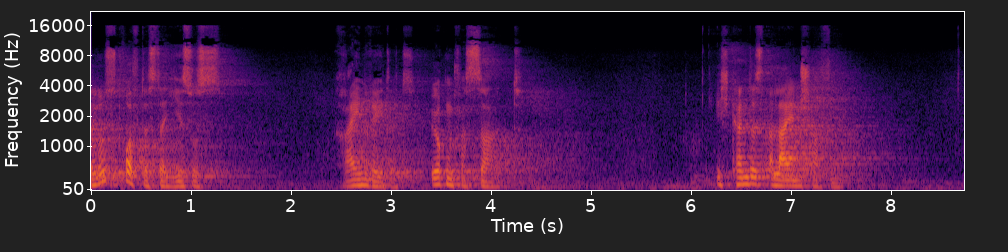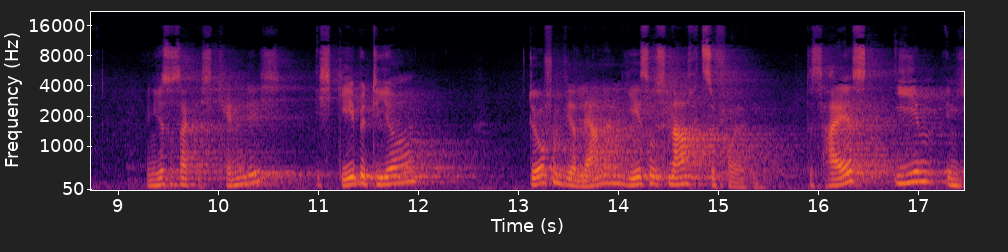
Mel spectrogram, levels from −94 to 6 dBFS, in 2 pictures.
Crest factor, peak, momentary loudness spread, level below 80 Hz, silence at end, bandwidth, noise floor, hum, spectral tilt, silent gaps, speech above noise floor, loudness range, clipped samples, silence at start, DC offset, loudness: 20 dB; -10 dBFS; 18 LU; -62 dBFS; 0 s; 16 kHz; -57 dBFS; none; -4.5 dB/octave; none; 28 dB; 7 LU; under 0.1%; 0 s; under 0.1%; -29 LUFS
